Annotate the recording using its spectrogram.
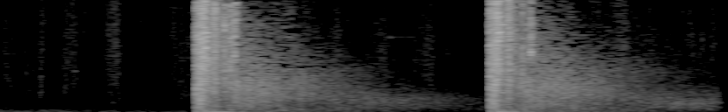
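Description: Gunshots ring out loudly and echo away.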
